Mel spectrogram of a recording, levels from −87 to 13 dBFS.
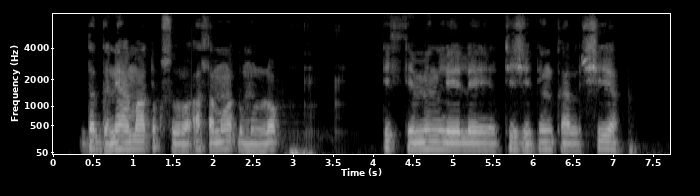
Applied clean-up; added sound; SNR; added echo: neural mask model DeepFilterNet 3.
